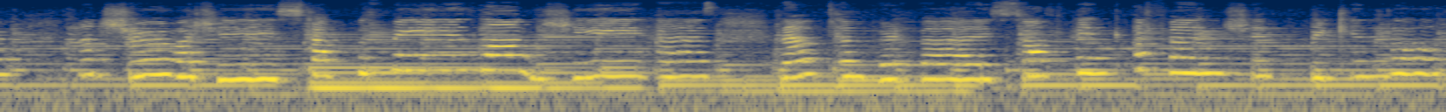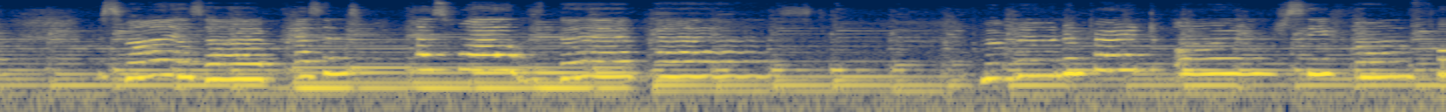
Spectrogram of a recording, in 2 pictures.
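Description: A woman singing a slow, gentle song to her own ukulele accompaniment, the chords changing every couple of seconds under the sung melody.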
